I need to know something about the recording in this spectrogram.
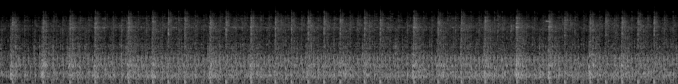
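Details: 1991-era Suffolk Punch 30S mower with Dellorto FCH 20 carb, after new spark plug, decoke and carb clean; still heavy banging at idle, hard regular bangs several a second over thin uneven idle; rough idle, cause unknown.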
